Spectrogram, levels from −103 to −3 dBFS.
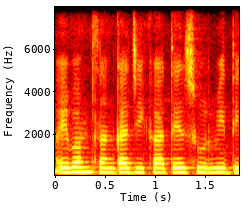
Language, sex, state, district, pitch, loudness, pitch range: Hindi, female, Chhattisgarh, Balrampur, 220 Hz, -13 LUFS, 215-220 Hz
